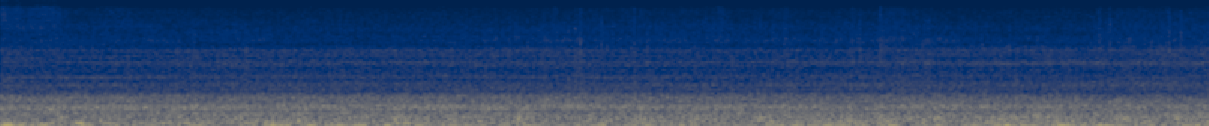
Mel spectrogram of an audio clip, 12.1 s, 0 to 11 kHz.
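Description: Steady low road noise heard inside the cabin of a Chery Tiggo 7 Pro driving on a wet road: tyre and engine rumble with no distinct knocks or events.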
